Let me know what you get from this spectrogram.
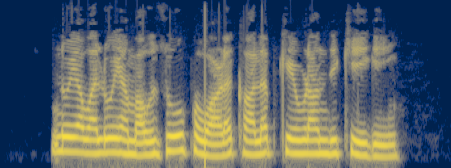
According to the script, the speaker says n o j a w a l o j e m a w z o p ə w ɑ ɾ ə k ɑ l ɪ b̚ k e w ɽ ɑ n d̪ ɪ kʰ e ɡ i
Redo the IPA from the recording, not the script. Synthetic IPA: n o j a w a l o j a m a w z o p ə w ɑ ɽ ə k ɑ l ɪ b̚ k e w ɽ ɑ n d̪ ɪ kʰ e ɡ i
